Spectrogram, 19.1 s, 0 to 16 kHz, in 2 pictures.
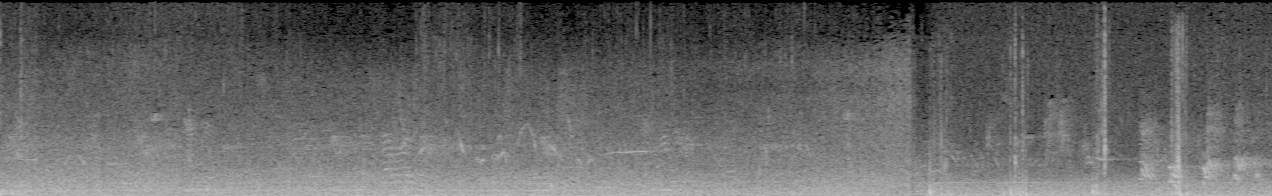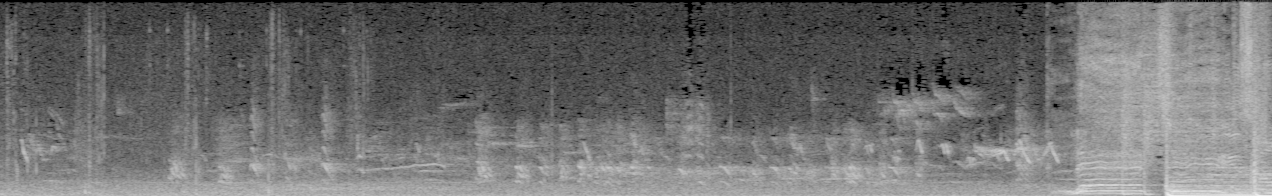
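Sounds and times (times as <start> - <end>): birds chirping: 0.0 - 19.0
music: 17.5 - 19.0.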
